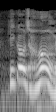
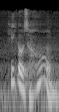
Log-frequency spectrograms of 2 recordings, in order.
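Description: First: HOME high, then falling; emphatic repeat. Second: Softly dropped answer; hushed reveal. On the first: Preacher repeating Peter's odd choice, emphatic. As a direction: drive the point home on HOME, raised pitch. Same words repeated with force. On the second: Preacher answering his own question, hushed. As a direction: let it land quietly. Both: Real, not acted.

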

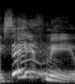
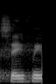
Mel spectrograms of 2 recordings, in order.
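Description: First: A sudden high, loud plea; desperate cry. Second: Said in the usual way. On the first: Retold or imitated. Preacher voicing a drowning man, loud high plea. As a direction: cry out like a man going under. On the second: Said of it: "So it's just short to the point".

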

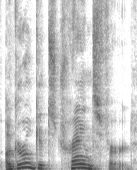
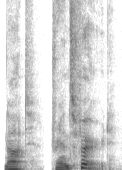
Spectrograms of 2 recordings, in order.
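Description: First: TRANSferred, natural spoken stress; right stress. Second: "transferred" with stress on -FERRED; wrong stress. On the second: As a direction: lean on the end of "transferred". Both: Shown as a demonstration.

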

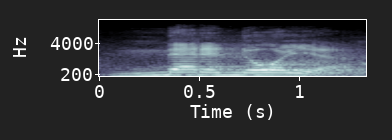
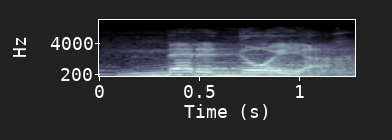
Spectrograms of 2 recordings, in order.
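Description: First: Metanoia said slowly again, clear and falling; slow teaching pronunciation. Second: Metanoia said slowly, each syllable clear, falling at the end; slow teaching pronunciation. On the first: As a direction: repeat metanoia slowly, me-ta-NOI-a. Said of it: "One more time". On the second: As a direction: spell out metanoia slowly, me-ta-NOI-a. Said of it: "Can you say that with me?". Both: Shown as a demonstration.

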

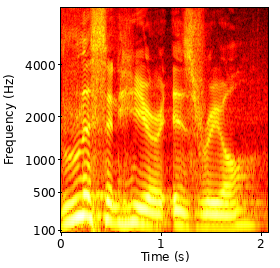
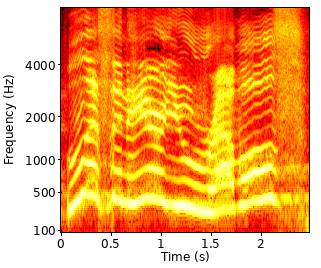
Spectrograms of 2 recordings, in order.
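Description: First: Steady and composed, an easy command; calm, collected. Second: High, loud, slow furious address; angry. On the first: Moses confidently addresses Israel, calm and collected. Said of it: "He's calm, cool, collected". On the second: Enraged Moses rebukes the rebels, loud and slow. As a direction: spit out rebels in rage. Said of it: "it blows up in anger". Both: Retold or imitated.

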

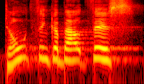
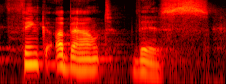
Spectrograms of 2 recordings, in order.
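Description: First: This punched high and loud; emphatic contrast. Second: "think" drawn out slowly and softer; quiet contrast. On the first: Preacher setting two thoughts apart, stress on this. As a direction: hit "this" in "Don't think about this". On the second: Preacher settling the right thought, slow and soft. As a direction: lean slowly on think in "think about this". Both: Shown as a demonstration. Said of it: "contrast of thoughts".

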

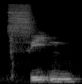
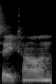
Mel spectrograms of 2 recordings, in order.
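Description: First: "seitan" said SEE-tn; SEE-tan pronunciation. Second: "seitan" said SAY-tahn; SAY-tahn pronunciation. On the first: Telling how we say the vegan food, "seitan" as SEE-tn. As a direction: say "seitan" with a long EE and swallowed ending. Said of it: "is what we say". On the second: Guessing the proper name, "seitan" as SAY-tahn. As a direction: say "seitan" with AY first and an open AH ending. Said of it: "I think it's pronounced seitan". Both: Shown as a demonstration.

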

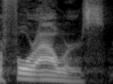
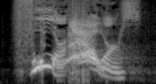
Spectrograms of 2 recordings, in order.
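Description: First: Said in the usual way. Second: High, incredulous mock outcry; shocked disbelief. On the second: Hears of the four-hour wait, mock-horrified disbelief. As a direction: echo it in comic horror, pitched way up.

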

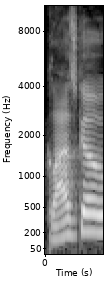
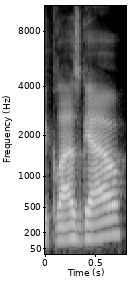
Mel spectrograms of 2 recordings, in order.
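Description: First: "Glasgow" with a long O ending, like "go". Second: "Glasgow" with an OW ending, like "cow"; Glasgow ending in "gow". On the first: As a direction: say "Glasgow" to rhyme with "go". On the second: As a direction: say "Glasgow" to rhyme with "cow", questioning. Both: Shown as a demonstration. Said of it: "How do you say it?".

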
